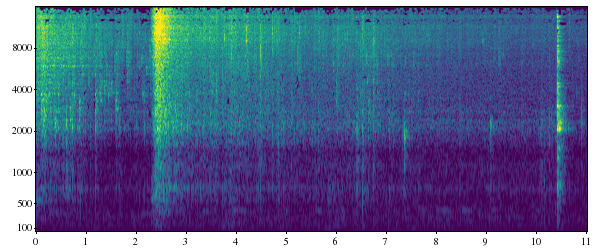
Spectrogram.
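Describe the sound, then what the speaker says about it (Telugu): Onions sizzle in hot oil for egg rice, a steady soft frying hiss punctuated by a loud clatter of a pan or utensil and a few lighter clinks, with no one talking. "ఆయిల్ ఆల్రెడీ హీట్ అయిపోయింది అనమాట. సో మనం ఫస్ట్గా ఆనియన్స్ వేస్తాం."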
